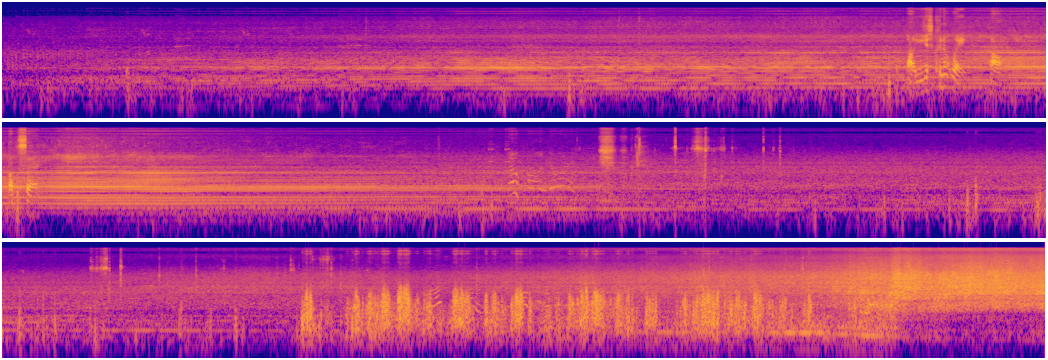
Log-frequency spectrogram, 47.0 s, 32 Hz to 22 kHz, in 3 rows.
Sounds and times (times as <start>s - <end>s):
Speech: 13.6s - 15.0s, 23.3s - 24.3s, 37.7s - 40.0s.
